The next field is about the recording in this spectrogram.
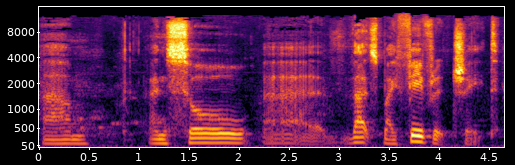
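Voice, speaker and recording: A man's voice: lowish voice, extremely slow, creaky, a little mellow. A man from Scotland, speaking earnestly in a casual chat and repeating words as he starts.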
